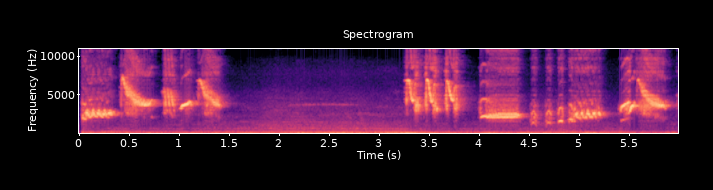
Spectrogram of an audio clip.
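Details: Morning song of an orange-headed thrush (anis merah) kept at home and used for training other songbirds; loud bursts of rapid whistles, slurred and varied, repeated in several phrases with short pauses.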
